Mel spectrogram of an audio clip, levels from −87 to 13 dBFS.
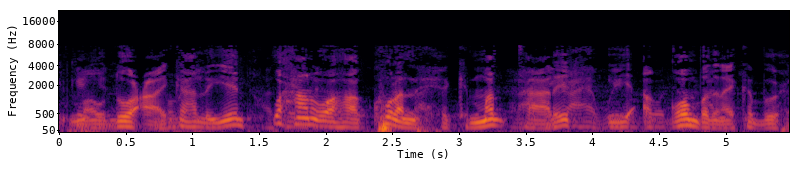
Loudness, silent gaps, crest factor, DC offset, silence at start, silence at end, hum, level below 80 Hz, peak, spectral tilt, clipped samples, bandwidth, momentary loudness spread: -28 LUFS; none; 18 dB; under 0.1%; 0 s; 0 s; none; -42 dBFS; -10 dBFS; -6.5 dB/octave; under 0.1%; 8 kHz; 9 LU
